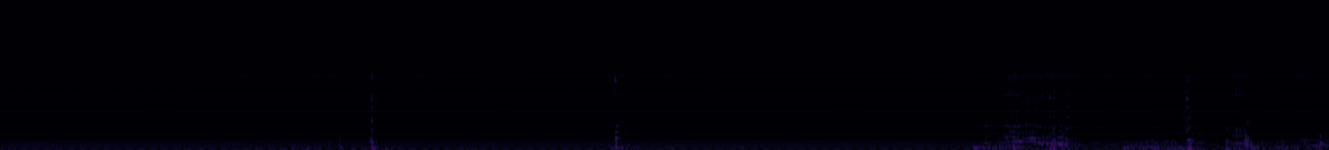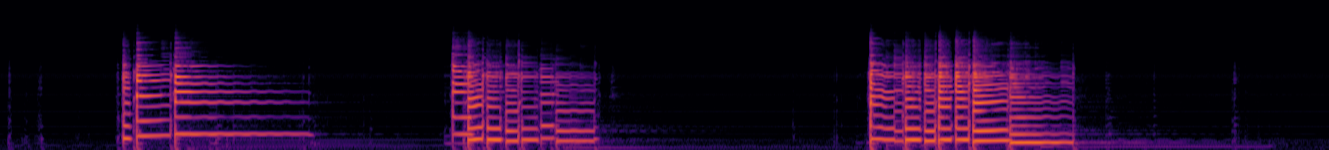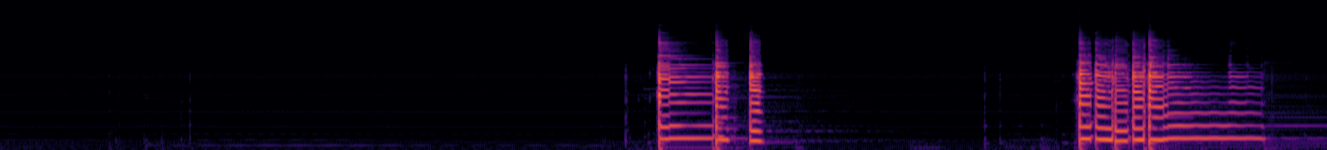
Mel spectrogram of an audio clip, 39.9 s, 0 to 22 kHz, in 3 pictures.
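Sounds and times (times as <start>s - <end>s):
overdriven electric guitar: 14.5s - 16.5s, 17.8s - 19.4s, 22.0s - 24.5s, 33.1s - 34.3s, 37.4s - 39.8s.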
